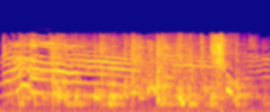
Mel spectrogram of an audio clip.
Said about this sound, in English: Oh, not more pepper. The baby's sneezing and howling already, poor little thing.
